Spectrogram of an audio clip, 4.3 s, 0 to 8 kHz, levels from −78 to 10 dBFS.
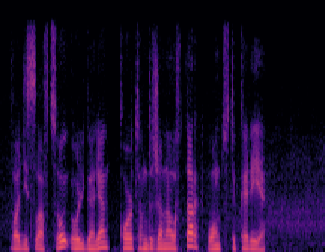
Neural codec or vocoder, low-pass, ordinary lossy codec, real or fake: codec, 16 kHz, 0.8 kbps, ZipCodec; 7.2 kHz; none; fake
